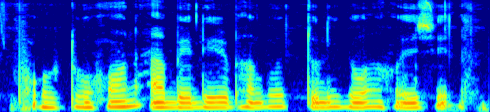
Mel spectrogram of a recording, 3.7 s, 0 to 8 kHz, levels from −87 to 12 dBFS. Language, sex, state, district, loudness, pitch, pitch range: Assamese, male, Assam, Sonitpur, -19 LUFS, 135 Hz, 130-145 Hz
